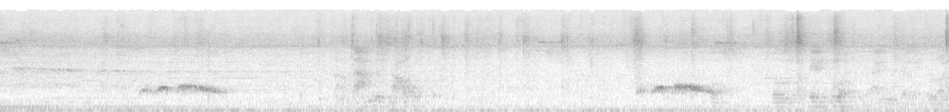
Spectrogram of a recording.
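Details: Caged spotted dove in a dragon-door cage at a northern Vietnamese dove farm in Ba Vì, Hanoi, cooing twice, about five seconds apart, between bursts of human speech and light clattering.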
